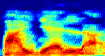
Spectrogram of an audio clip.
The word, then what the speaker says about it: Paiella: You can say Paella. It's very difficult. I know it. It's remember the paella, the Spanish dish made of rice and meat and fish.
